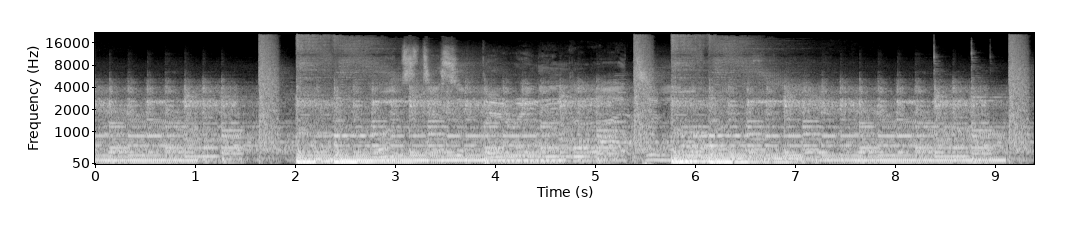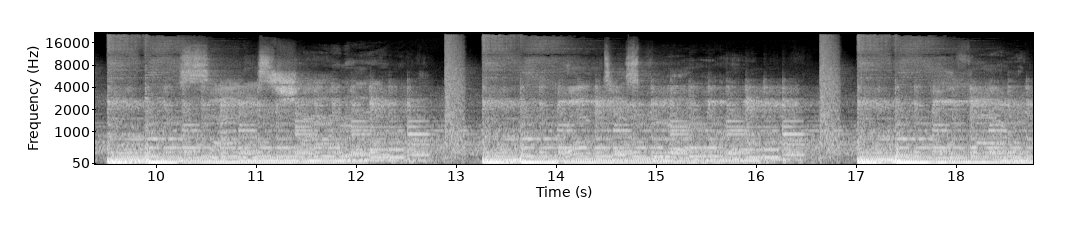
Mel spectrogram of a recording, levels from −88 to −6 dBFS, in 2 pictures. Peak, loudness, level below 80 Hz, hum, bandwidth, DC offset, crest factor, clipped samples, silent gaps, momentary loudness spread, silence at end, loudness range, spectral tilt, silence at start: 0 dBFS; -15 LUFS; -28 dBFS; none; over 20 kHz; under 0.1%; 14 dB; under 0.1%; none; 6 LU; 0 s; 1 LU; -5.5 dB/octave; 0 s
